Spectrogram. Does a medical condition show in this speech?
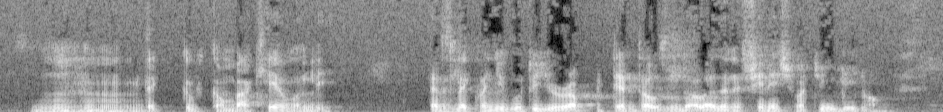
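No.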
